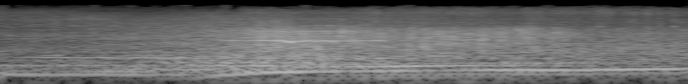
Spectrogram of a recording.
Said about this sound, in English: The beige saloon reverses out of the car park of the cafe and heads down the road.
